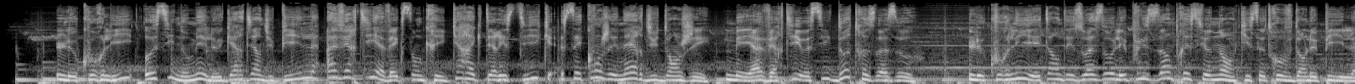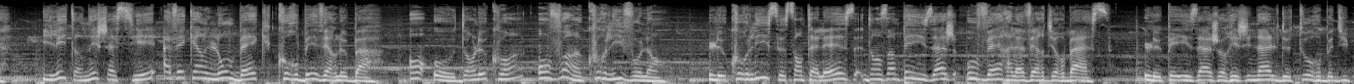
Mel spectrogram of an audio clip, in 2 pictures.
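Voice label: French, female, narration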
